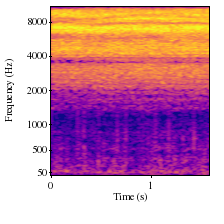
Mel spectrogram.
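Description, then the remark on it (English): A loud, steady hiss of a pointed blue torch flame drilling a hole through a slab of gray granite in a basement lab at MIT, boring about 1 inch deep in 30 seconds, continuous, with faint little crackles and snaps from the stone breaking through now and then. “And he's doing so with a pointed blue flame that's making the gray stone snap, crackle, and pop.”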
